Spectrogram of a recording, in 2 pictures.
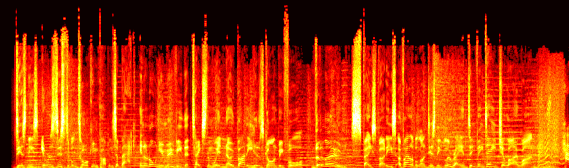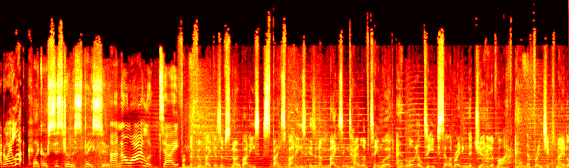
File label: Retail Friendly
